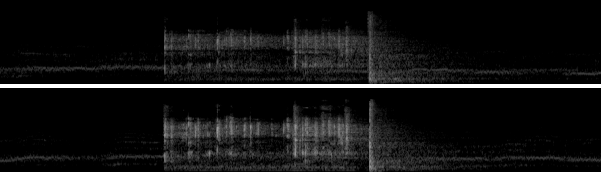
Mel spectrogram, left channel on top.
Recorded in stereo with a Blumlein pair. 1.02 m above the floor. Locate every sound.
1.6 s typing on a keyboard: 25° right, 1.2 m
3.7 s a door slam: 15° right, 1.3 m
